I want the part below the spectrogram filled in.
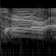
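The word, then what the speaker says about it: Erle: I don't know if I'm pronouncing the first name correctly, that we've simply outgrown nature. Ben Minteer, what are you talking about there? – Yeah, so it's Earl Ellis.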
